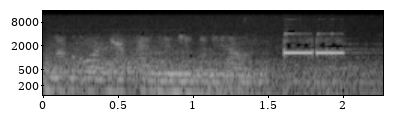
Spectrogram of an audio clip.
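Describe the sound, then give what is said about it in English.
Two short, bright cell phone keypad dialing tones at an art exhibition in a museum, separated by a brief gap, following a stretch of speech. “You're not supposed to use cell phones in museums, but at the Lichtenstein show, I just had to make a call.”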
